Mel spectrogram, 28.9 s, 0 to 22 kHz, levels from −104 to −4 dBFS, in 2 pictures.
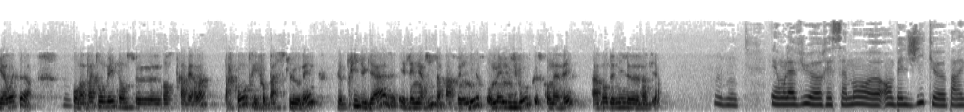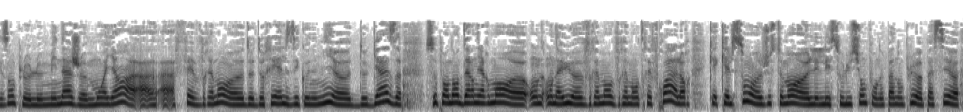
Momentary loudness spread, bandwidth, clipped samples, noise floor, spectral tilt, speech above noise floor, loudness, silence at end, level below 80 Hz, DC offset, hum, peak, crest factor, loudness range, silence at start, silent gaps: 9 LU; 11.5 kHz; under 0.1%; -55 dBFS; -7 dB/octave; 38 dB; -18 LUFS; 0 s; -56 dBFS; under 0.1%; none; -4 dBFS; 14 dB; 4 LU; 0 s; none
